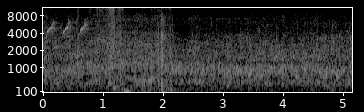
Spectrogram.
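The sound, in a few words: river water flowing in a block-building video game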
